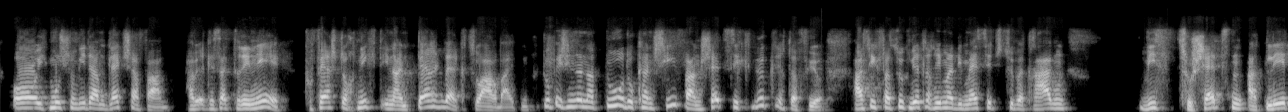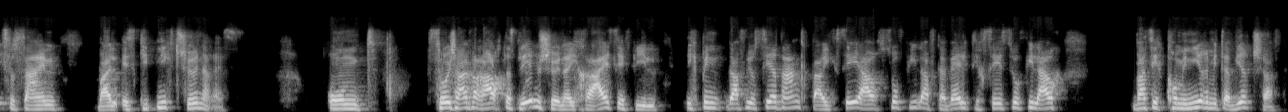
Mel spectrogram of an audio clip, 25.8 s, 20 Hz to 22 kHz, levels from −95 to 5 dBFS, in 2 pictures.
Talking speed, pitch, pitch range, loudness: 205 wpm, 175 Hz, 150-195 Hz, -19 LUFS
